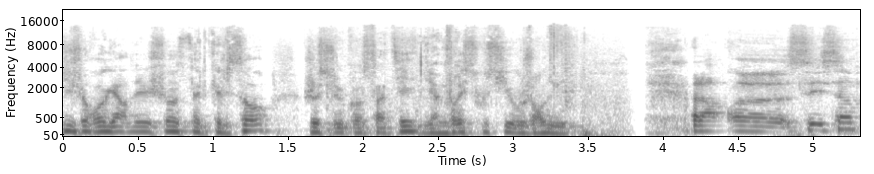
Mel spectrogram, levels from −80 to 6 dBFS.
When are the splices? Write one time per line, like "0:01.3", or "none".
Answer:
0:01.8
0:02.4
0:04.4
